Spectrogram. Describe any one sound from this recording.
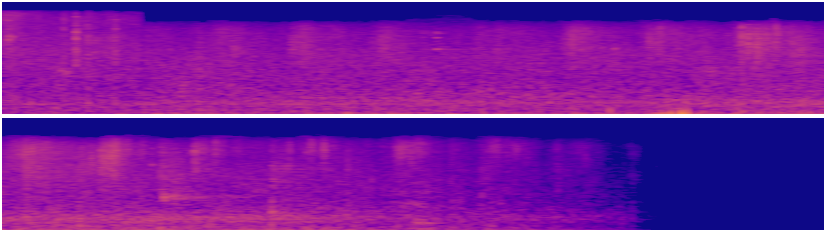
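A horse's hooves thud on grass as it lopes closer.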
